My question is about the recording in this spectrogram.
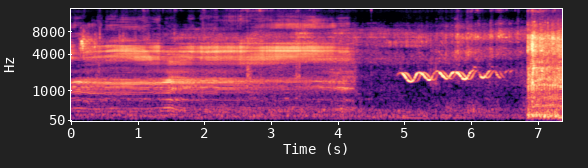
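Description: Motor vehicle engines running on the nearby road: a steady engine drone that shifts slightly in pitch, then fades about four seconds in. A warbling, wavering tone follows, and a much louder engine comes in suddenly near the end.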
